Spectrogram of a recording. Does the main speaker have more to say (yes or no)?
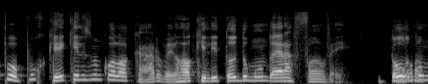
no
